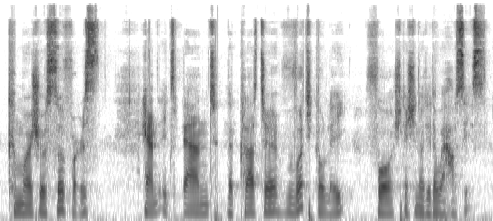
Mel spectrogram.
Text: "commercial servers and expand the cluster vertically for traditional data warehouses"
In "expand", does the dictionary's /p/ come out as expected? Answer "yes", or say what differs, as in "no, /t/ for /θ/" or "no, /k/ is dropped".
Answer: yes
